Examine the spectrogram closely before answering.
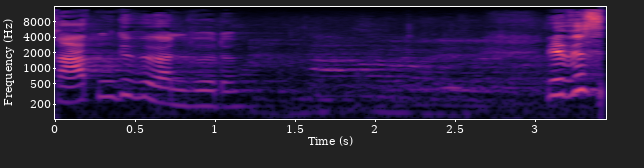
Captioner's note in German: Zurufe CDU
